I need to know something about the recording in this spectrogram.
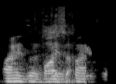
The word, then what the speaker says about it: Pfizer: If Pfizer, is that how you pronounce these things? Pfizer.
